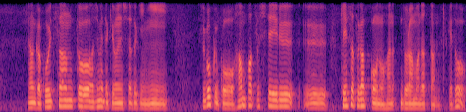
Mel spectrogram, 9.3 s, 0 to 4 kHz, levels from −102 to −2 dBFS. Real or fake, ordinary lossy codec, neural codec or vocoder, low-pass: fake; none; vocoder, 44.1 kHz, 128 mel bands every 256 samples, BigVGAN v2; 3.6 kHz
